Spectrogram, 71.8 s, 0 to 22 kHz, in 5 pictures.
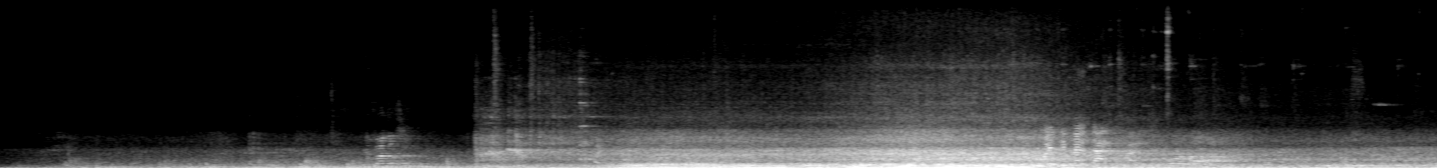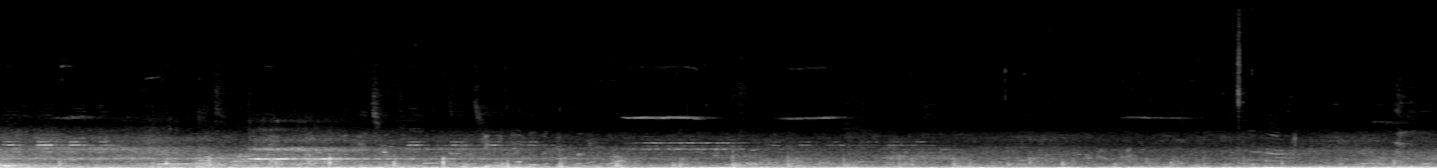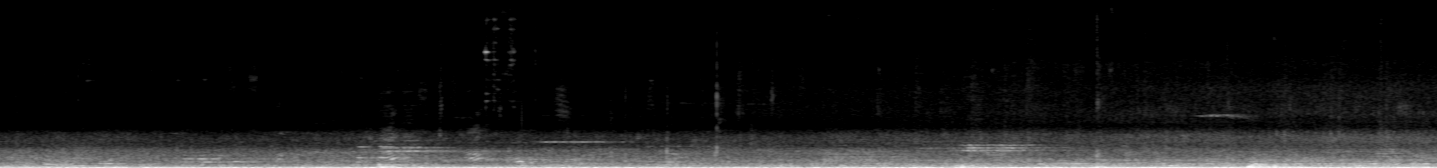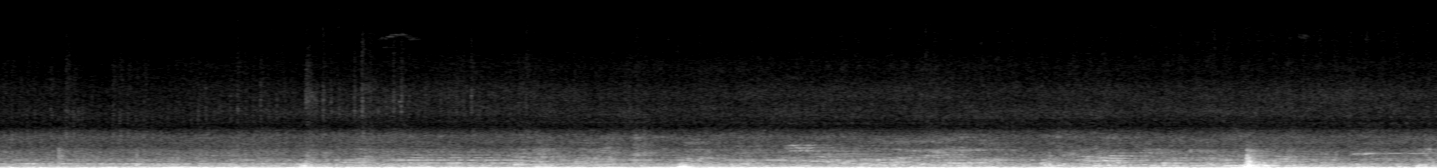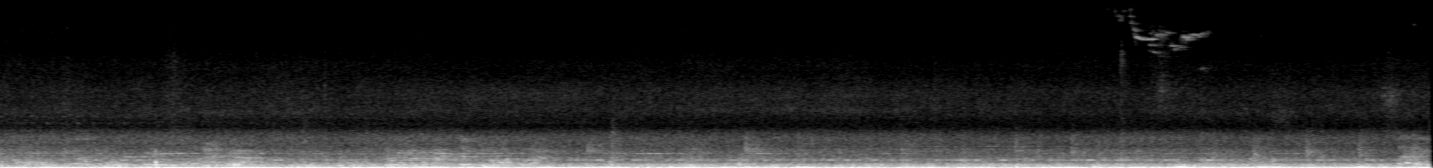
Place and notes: Yangpu District, Shanghai - soundwalk
From the building to the subway station, Went underground platforms, Binaural recording, Zoom H6+ Soundman OKM II
Shanghai, China, 21 November 2013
